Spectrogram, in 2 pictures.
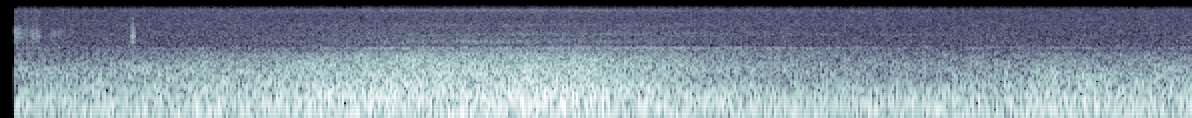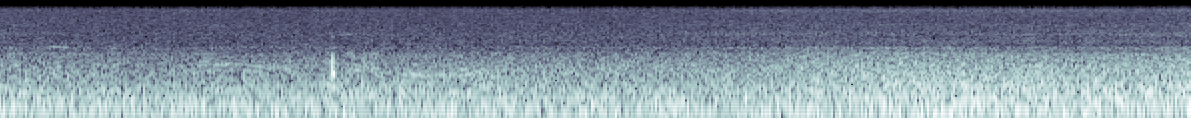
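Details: Only a steady low rumble of wind or surf is heard, with no clear animal calls.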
